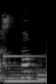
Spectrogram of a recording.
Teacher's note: bunyi t dalam bahasa Inggris yang biasanya diucapkan secara apiko alveolar Tetapi bila terdapat sebelum bunyi es maka menyesuaikan diri dengan artikulasi laminoalveolar bunyi es tersebut menjadi laminoalveolar tersendiri di dalam kata stop misalnya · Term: asimilasi fonetis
